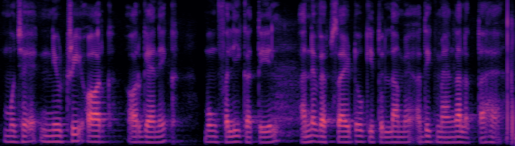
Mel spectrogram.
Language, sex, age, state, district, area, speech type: Hindi, male, 18-30, Madhya Pradesh, Bhopal, urban, read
